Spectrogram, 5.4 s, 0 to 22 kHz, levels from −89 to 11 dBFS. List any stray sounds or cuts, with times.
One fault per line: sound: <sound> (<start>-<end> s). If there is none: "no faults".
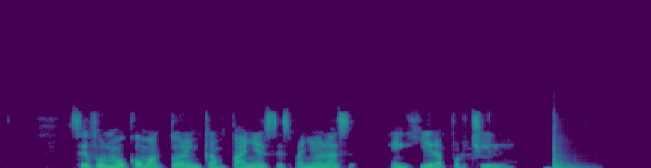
sound: thud (4.5-5.0 s)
